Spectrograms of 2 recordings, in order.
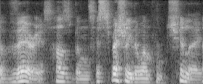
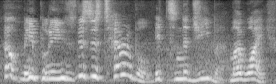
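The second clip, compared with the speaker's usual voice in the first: high, loud, desperate plea; acted weeping; 8 semitones higher, 3 dB louder than usual. A narrator's reading. His Excellency begging Cindy over his wife, acted weeping. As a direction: wail it high, nearly out of control. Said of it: "He was weeping, nearly out of control".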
